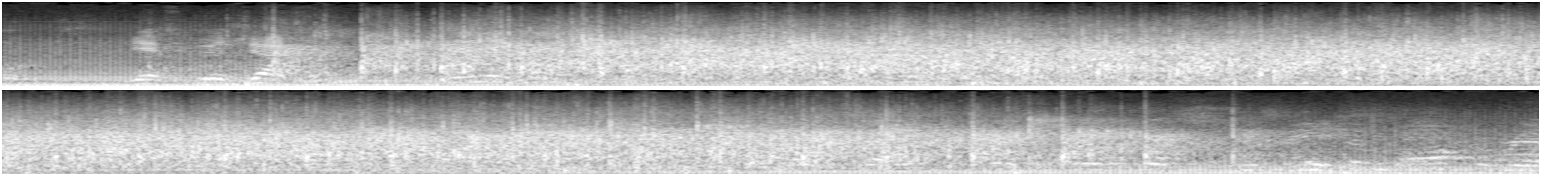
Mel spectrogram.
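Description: A crowd cheers and applauds loudly, then dies down.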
